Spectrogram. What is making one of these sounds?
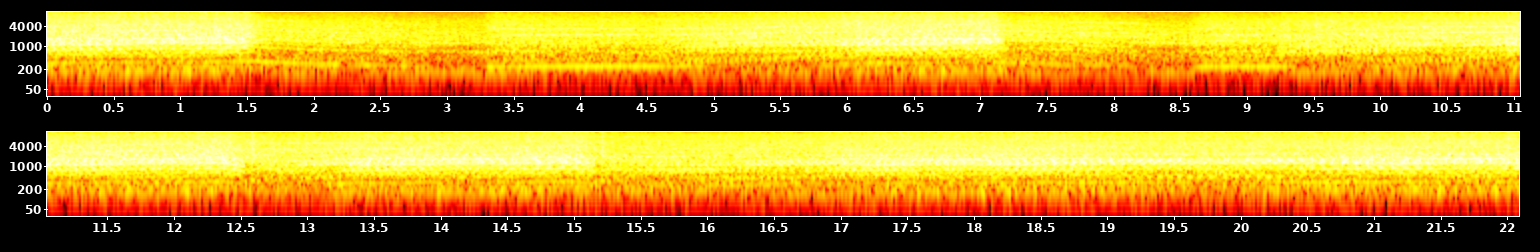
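A racing car engine roars loudly, rising in pitch as it speeds up and dropping sharply at each gear change.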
